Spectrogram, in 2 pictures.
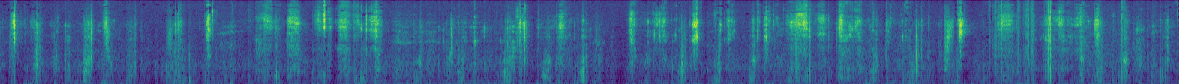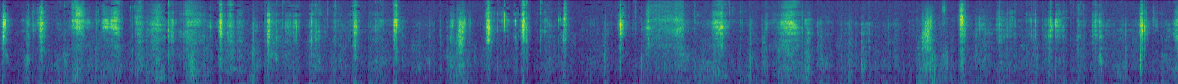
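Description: Close-miked chewing and lip-smacking of spicy grilled skewered food, a dense run of irregular wet clicks and smacks, several a second.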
